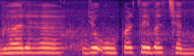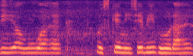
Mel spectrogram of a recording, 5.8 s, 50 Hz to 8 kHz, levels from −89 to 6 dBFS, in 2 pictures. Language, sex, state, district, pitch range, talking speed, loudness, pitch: Hindi, female, Bihar, Katihar, 235-250 Hz, 155 wpm, -15 LUFS, 240 Hz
